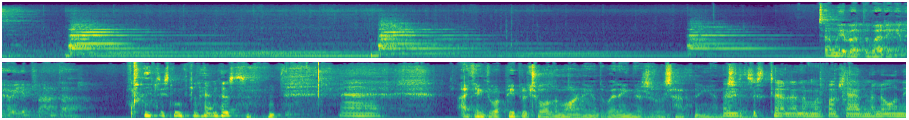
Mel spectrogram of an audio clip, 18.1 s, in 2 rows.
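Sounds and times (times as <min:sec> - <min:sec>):
church bell ringing: 0:00.6 - 0:10.0
speech: 0:08.2 - 0:18.0
laughter: 0:10.3 - 0:12.4.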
